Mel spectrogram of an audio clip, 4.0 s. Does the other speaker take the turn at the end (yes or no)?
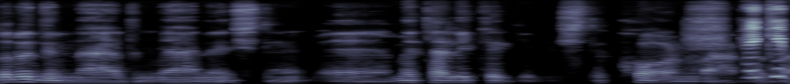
yes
